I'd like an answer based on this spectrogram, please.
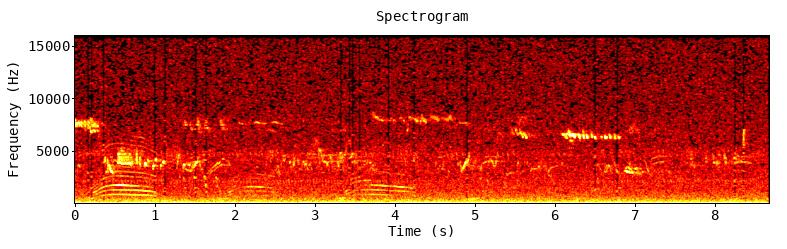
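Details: A wild European wildcat in the Iberian Peninsula, Spain, gives drawn-out, arching meows repeated every second or two, its courtship call during the mating season.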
